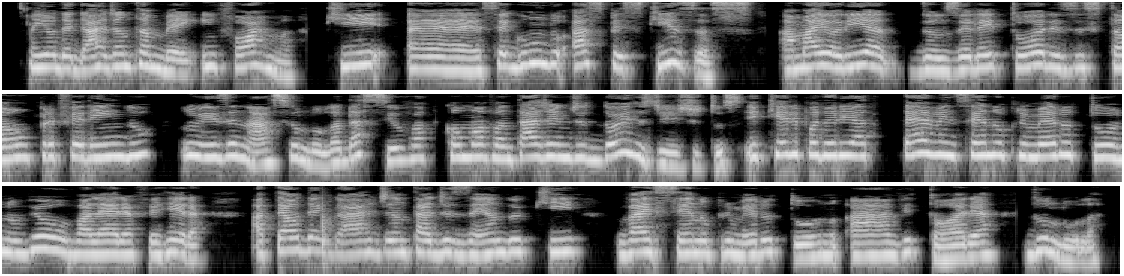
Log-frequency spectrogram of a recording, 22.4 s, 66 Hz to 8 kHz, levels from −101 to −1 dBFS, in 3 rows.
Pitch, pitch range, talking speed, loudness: 220 Hz, 195-255 Hz, 150 wpm, -19 LUFS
